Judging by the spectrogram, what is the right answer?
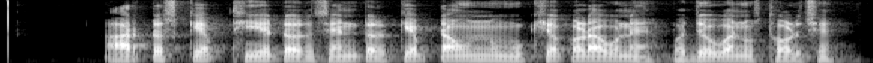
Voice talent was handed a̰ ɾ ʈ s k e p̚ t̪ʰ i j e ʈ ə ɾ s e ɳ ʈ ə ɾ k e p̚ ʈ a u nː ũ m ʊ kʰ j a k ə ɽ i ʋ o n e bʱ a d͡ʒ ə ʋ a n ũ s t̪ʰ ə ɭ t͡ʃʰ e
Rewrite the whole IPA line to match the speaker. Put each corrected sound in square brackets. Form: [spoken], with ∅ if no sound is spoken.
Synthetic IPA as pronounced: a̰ ɾ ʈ s k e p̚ t̪ʰ i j e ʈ ə ɾ s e ɳ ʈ ə ɾ k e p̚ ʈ a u nː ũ m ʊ kʰ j [ə] k ə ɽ [a] ʋ o n e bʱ [ə] d͡ʒ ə [ʋː] a n ũ s t̪ʰ ə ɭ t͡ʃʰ e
